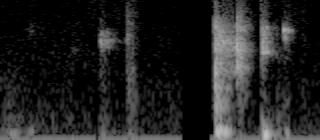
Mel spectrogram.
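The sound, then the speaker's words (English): A few soft computer keyboard keystrokes, then a brief pause and a quicker, louder flurry of typing clicks, with no voices. “This is me failing to use a keyboard.”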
